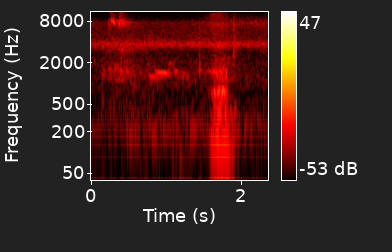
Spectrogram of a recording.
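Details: Barking Owl, rare in Victoria, calling about 6:30 in the morning in a huge grey box tree at a Newstead cemetery, gives a single gruff, dog-like woof over a steady high insect drone and faint distant bird chirps.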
